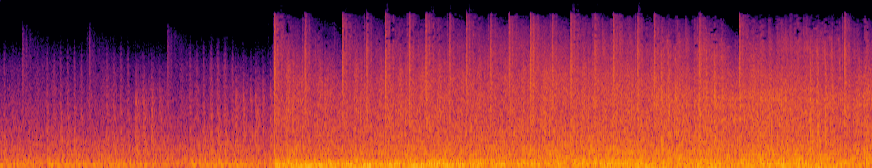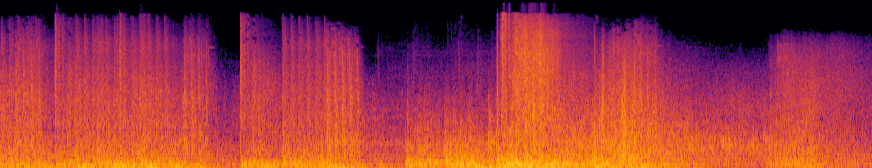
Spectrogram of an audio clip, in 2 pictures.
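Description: Naval gunfire from battleship turrets and shell impacts in World of Warships, a dense, sustained barrage of booming salvos and explosions, loud and continuous with brief lulls, no voices.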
